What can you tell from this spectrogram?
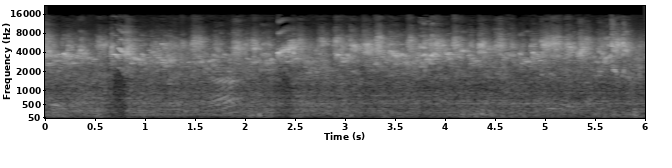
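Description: Many caged birds chirping and chattering at once: a steady, dense chorus of short high chirps with no single call standing out.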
